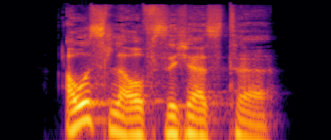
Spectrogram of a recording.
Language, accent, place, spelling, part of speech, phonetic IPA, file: German, Germany, Berlin, auslaufsicherste, adjective, [ˈaʊ̯slaʊ̯fˌzɪçɐstə], De-auslaufsicherste.ogg
- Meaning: inflection of auslaufsicher: 1. strong/mixed nominative/accusative feminine singular superlative degree 2. strong nominative/accusative plural superlative degree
